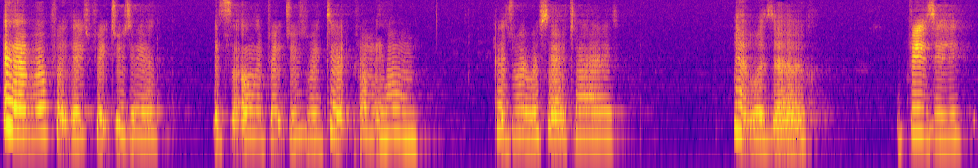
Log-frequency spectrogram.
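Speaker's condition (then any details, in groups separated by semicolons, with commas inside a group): Spinal muscular atrophy type 2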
